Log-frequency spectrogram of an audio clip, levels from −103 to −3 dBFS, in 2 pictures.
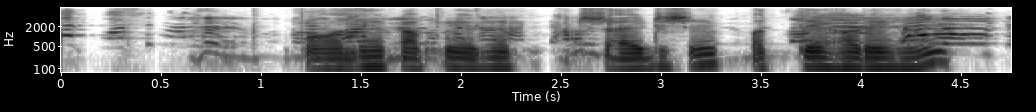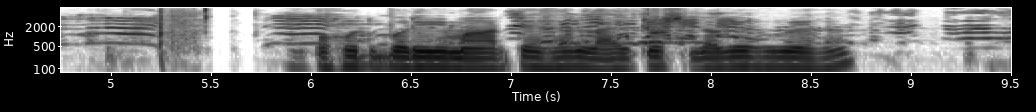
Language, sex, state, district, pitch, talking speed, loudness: Hindi, male, Bihar, Muzaffarpur, 115 Hz, 120 wpm, -17 LUFS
